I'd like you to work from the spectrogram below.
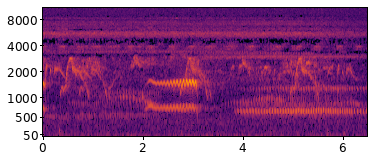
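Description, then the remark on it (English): A screech owl in Parks, Texas gives a descending whinny followed by a long, steady tremolo trill over a background of other chirping birds and faint insect buzz. “Four, Winnies and Trills with Parks, TX. So these are more Winnies of this screech owl.”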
